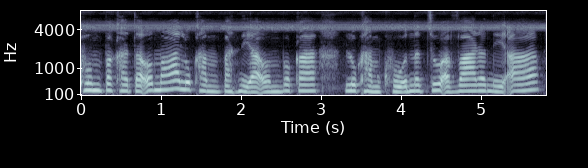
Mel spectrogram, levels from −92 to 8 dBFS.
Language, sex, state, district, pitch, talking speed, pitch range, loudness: Mizo, female, Mizoram, Aizawl, 210 Hz, 165 wpm, 190-225 Hz, -17 LUFS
